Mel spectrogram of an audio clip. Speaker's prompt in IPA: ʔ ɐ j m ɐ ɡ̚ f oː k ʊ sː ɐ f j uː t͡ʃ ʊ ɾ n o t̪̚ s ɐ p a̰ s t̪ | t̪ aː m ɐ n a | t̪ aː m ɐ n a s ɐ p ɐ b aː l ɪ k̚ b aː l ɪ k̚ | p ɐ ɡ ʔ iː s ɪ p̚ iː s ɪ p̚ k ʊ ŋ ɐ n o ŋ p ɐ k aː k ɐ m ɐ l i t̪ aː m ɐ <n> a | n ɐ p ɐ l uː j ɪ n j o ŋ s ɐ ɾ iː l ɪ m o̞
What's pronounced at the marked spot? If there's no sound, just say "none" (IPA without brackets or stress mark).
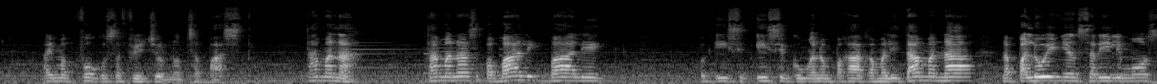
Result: n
